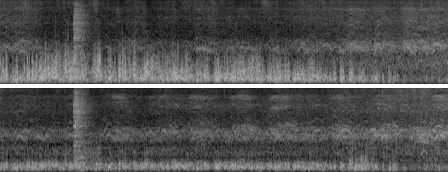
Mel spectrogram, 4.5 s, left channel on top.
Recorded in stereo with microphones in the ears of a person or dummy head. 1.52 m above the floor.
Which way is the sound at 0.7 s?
15° left (ahead or behind).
